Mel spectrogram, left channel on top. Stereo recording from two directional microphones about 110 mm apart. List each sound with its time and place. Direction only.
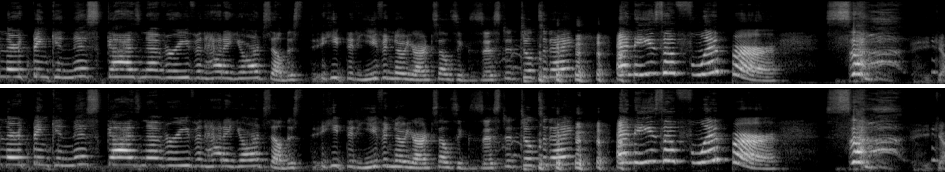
0.0 s child singing: 20° left (ahead or behind)
5.7 s a woman's voice: 35° right (ahead or behind)
6.1 s a sound: 20° left (ahead or behind)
